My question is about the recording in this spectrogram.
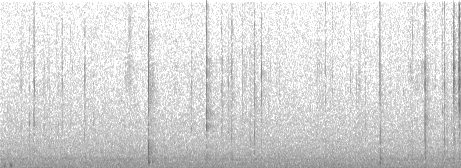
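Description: Near silence, with a few faint, scattered computer keyboard keystrokes.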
